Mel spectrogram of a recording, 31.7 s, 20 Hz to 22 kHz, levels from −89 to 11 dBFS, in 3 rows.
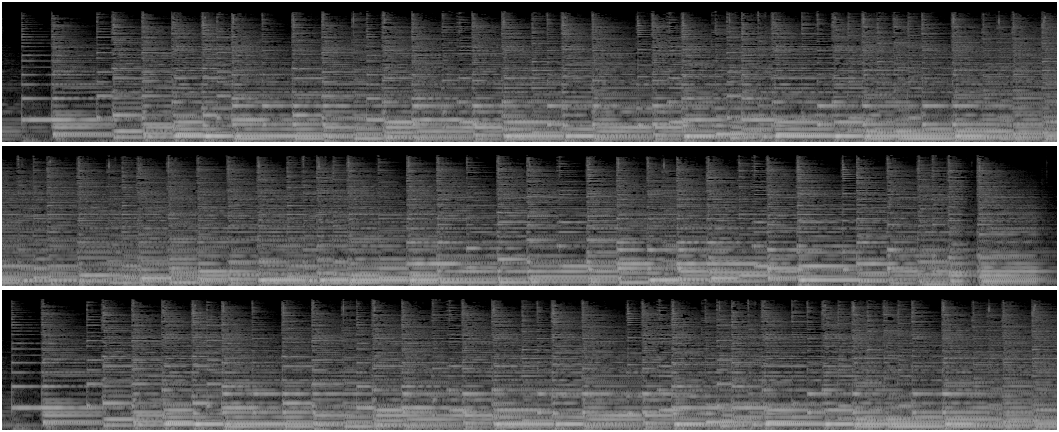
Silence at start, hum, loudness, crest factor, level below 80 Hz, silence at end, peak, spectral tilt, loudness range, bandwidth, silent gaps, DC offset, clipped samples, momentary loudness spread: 0 s; none; -26 LUFS; 14 dB; -44 dBFS; 0 s; -10 dBFS; -5.5 dB/octave; 3 LU; 17 kHz; none; under 0.1%; under 0.1%; 5 LU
